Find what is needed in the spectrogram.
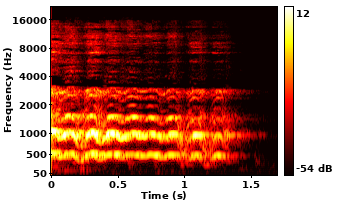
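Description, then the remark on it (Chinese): A dog lets out one long, whining bark, high and tonal, wavering in pitch for about a second and a half before trailing off. No voices are heard. “狗都不听。 干啥呢？干啥？他对我有什么意见啊？”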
